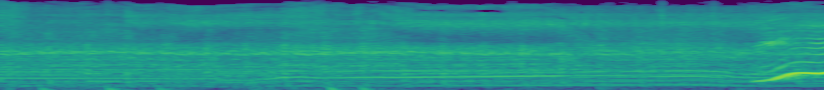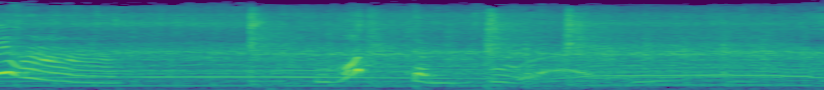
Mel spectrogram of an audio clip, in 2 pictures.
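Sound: car driving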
